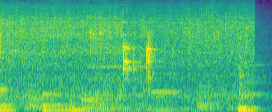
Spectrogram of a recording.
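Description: Spiced masala of red chilli, salt, roasted crushed coriander, turmeric and green chillies roasting in a pan for a brinjal bharta, giving a steady close sizzle with a couple of brief sharp clinks, then cutting off abruptly.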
